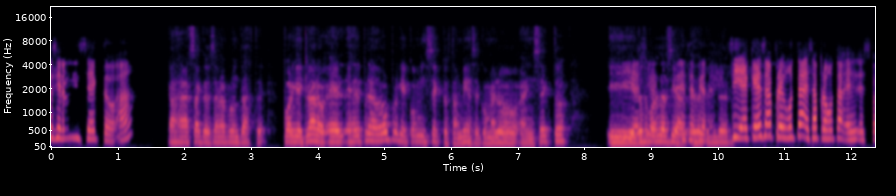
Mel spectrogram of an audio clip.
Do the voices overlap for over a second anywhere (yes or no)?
yes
